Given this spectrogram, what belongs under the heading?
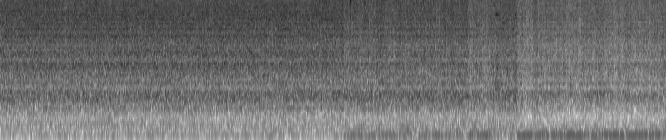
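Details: Oil-fired boiler burner, about three years old, at a service visit, just after lighting: a steady low flame roar with constant fan rush and no pulsing or rumble; firing smoothly.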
